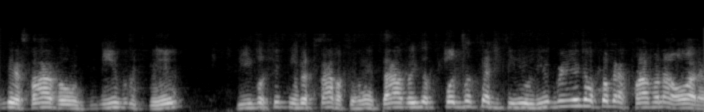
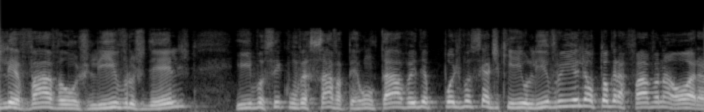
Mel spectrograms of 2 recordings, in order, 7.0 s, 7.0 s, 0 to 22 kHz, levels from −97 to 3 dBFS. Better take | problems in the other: second | noise reduction (neural mask model DeepFilterNet 3)

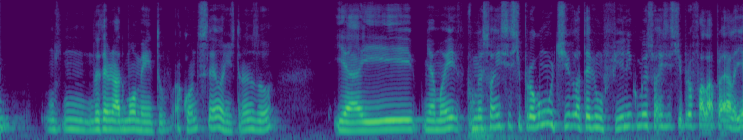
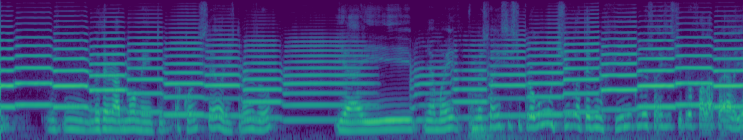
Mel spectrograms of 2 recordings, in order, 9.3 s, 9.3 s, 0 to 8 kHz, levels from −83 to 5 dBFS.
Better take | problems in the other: first | background sound (Trumpet); 4 dB above the speech

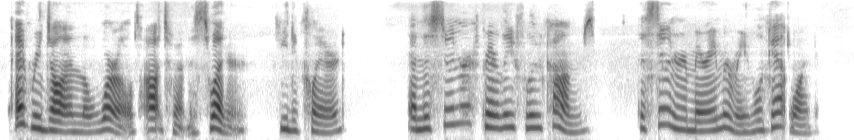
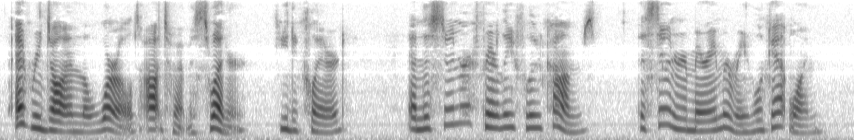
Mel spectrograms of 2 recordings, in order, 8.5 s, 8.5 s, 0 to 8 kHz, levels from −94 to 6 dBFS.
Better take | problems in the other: second | noise reduction (neural mask model Resemble Enhance denoiser)

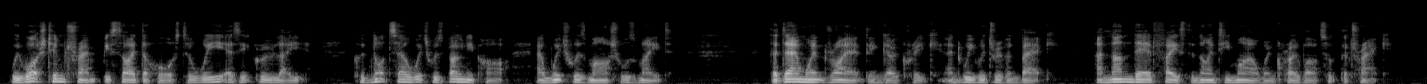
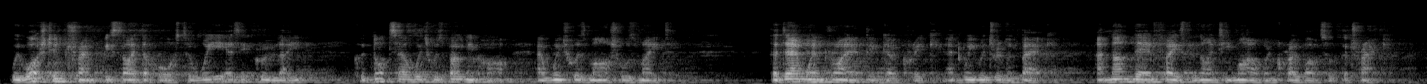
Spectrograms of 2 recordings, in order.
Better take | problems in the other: first | room echo; dies away in 2.3 s

